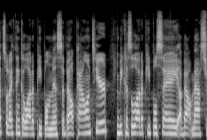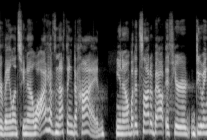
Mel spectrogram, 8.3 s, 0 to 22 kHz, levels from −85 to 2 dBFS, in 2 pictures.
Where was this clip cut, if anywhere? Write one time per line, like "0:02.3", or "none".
none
